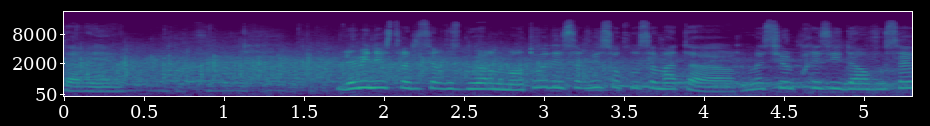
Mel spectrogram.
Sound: applause

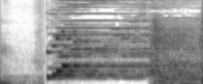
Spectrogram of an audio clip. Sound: upbeat music; twinkling

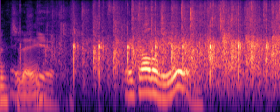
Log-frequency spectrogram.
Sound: audience applause

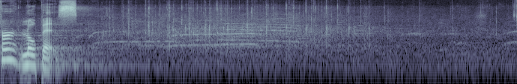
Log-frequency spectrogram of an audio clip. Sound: audience cheering and applauding

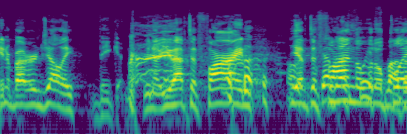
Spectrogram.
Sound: laughs

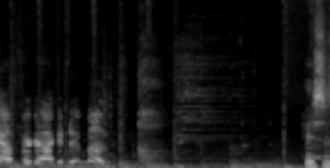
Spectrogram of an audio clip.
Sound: scoffs

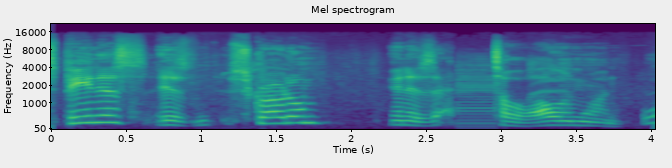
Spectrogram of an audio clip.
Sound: buzzer

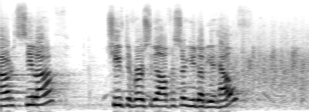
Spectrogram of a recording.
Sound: applause

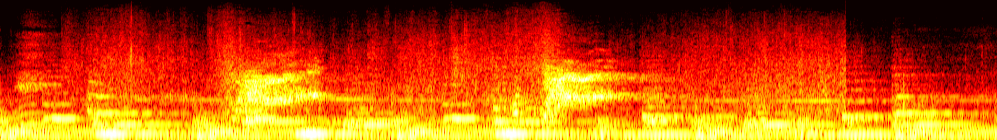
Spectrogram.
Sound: makes squawking noises

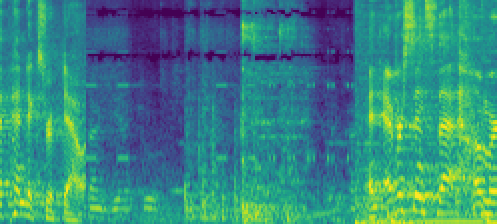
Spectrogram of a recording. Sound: medical equipment beeping

